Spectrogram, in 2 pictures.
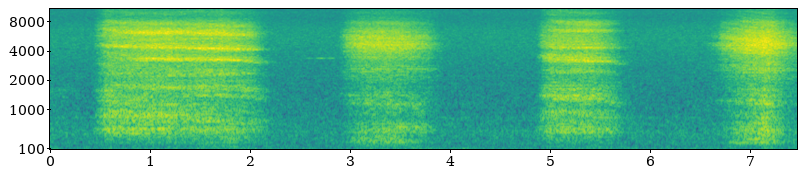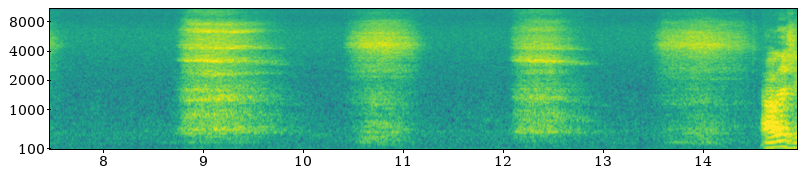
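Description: Eight slow, exaggerated Pilates breaths in and out, each a loud airy rush lasting about a second, evenly spaced with quiet pauses between, close to the microphone and without talk.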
